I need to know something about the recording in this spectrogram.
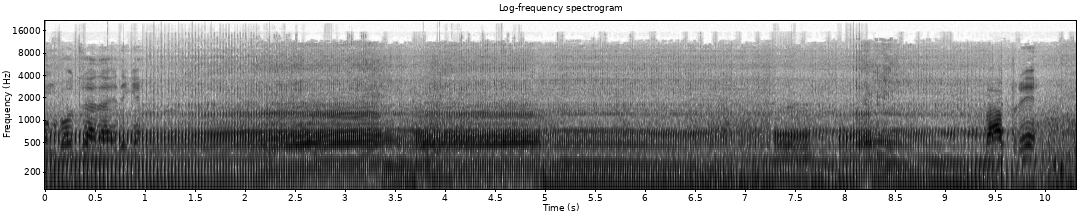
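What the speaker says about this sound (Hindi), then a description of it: "अगर थोड़ा भी एक्सीलरेटर दे रहा हूँ, एग्जॉस्ट का साउंड बहुत ज़्यादा है।" A modified Yamaha R15 V3 motorcycle with a loud aftermarket exhaust revs and roars continuously up close, its engine note rising and falling throughout while someone talks loudly over it.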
